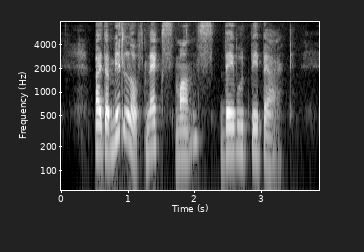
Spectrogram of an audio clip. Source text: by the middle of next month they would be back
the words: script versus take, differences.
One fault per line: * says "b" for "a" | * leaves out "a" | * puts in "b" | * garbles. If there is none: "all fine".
all fine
